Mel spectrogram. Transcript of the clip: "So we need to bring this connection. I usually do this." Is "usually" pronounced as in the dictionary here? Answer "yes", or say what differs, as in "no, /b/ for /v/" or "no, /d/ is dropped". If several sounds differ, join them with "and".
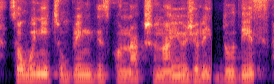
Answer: yes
